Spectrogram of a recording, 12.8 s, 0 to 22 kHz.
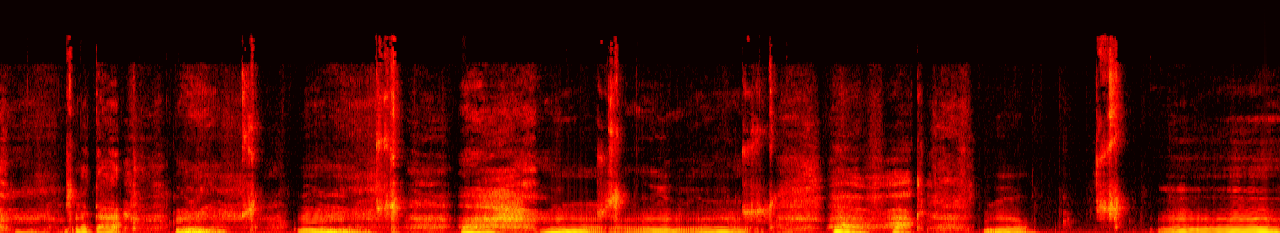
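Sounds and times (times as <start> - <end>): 
speech: 0.6 - 4.0, 4.6 - 10.4, 11.6 - 12.7
person growling in low throaty bursts: 1.8 - 2.4, 3.0 - 3.8, 4.6 - 7.6, 11.6 - 12.7.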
